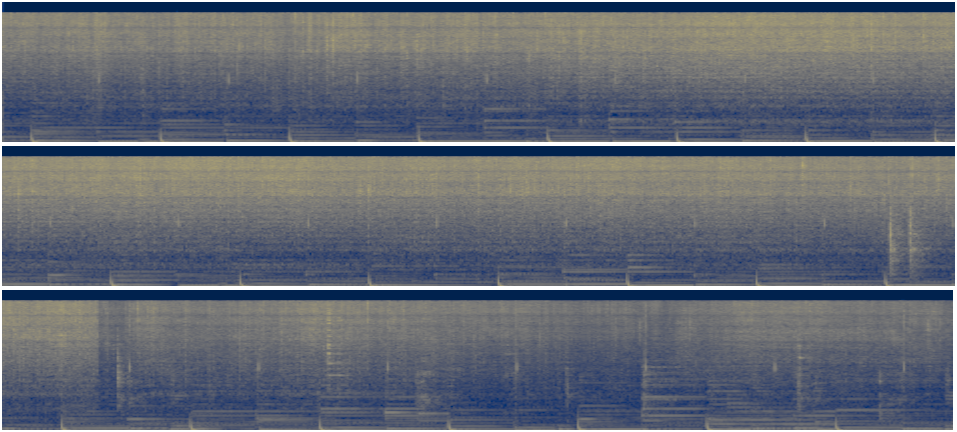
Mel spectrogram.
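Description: Chicken and spring-onion skewers sizzling steadily in a hot frying pan as teriyaki sauce is brushed over them. Soft background music with a regular beat plays underneath.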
